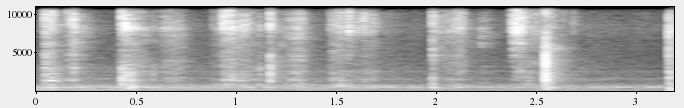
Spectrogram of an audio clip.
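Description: Scissors snip through paper being trimmed for a vintage journal cover, giving about eight crisp, close cuts in an uneven rhythm with no talk.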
